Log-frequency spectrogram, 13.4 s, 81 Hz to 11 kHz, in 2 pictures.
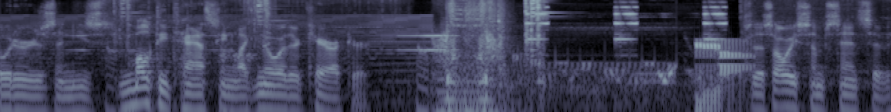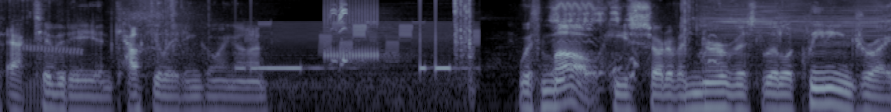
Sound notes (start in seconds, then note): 4.5 beeping; 8.6 low beeping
